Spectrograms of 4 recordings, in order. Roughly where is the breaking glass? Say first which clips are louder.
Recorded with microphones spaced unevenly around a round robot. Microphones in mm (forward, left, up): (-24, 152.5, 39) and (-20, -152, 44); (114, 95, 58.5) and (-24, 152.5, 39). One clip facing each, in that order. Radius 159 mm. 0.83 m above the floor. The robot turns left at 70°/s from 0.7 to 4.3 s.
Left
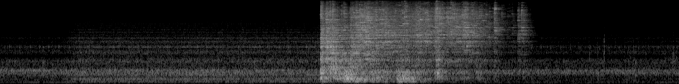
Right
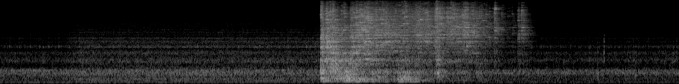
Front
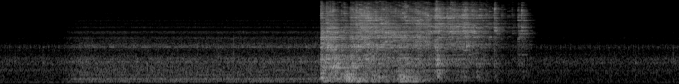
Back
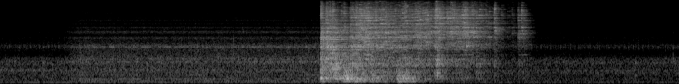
Left 3 dB, back 4 dB; behind.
